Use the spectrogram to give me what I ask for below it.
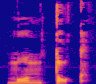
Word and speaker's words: mondtok: Oh yeah, that's quite interesting because T and D, although they go together very well, they go together so well that you actually don't even really have to pronounce the D. So it's just like mondtok valamit.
